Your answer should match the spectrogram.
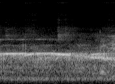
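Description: An ambulance siren wails as one continuous, fairly loud tone that slowly drifts in pitch over a short stretch, heard on a city street.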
